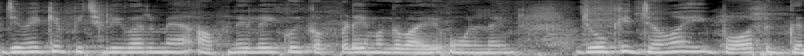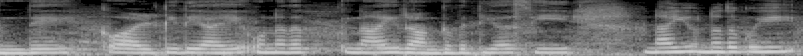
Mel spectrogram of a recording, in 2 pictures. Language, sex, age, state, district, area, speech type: Punjabi, female, 18-30, Punjab, Mansa, urban, spontaneous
